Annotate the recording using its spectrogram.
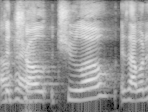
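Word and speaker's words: chullo: said chulo i was like it is it's chulo it's spelled differently that was c-h-u-l-l-o oh my god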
